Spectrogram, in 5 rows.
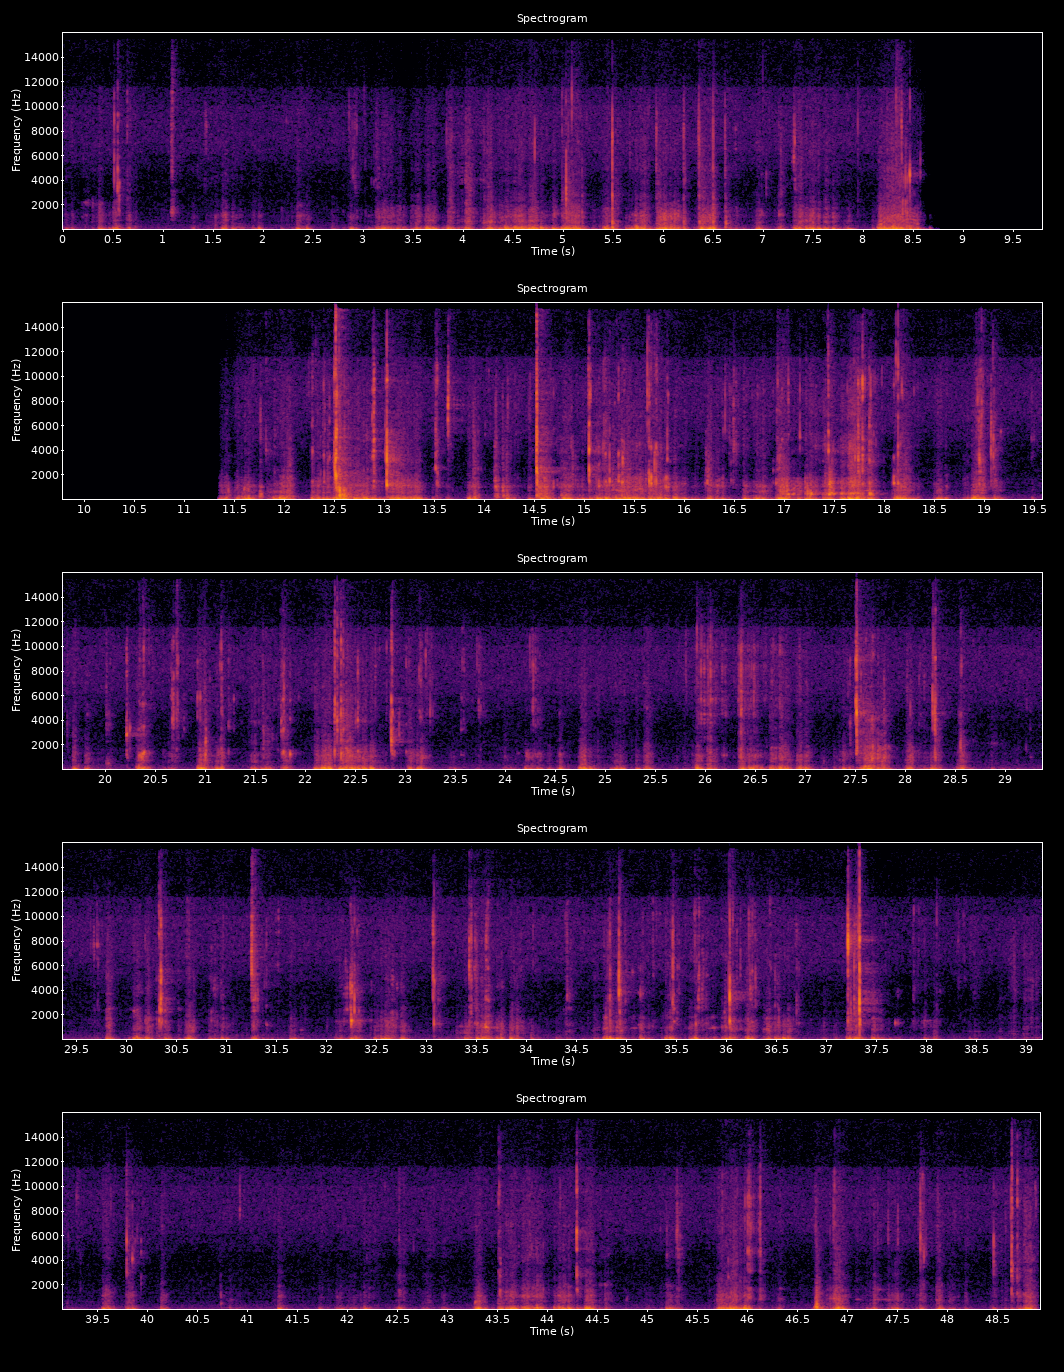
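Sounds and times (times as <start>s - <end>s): crunchy chewing of fried chicken: 0.1s - 8.6s, 11.4s - 48.9s.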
